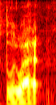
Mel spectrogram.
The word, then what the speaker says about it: Bluet: impulse to yell you blew it ala Billy Madison? That's not how you say my name. It's Bluet.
